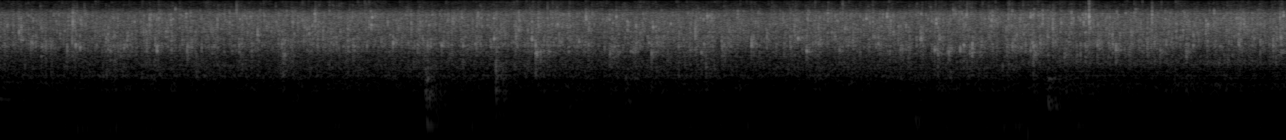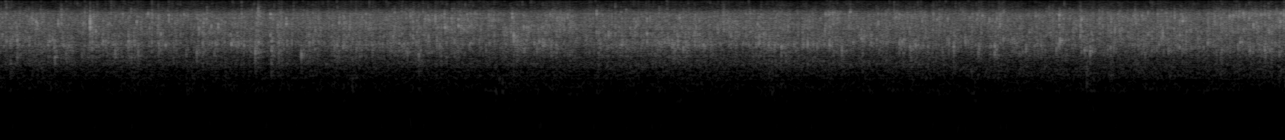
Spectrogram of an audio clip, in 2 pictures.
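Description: Beef mince kebabs fry in a pan with a continuous, even sizzle and crackle, close and steady throughout, with no talking.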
